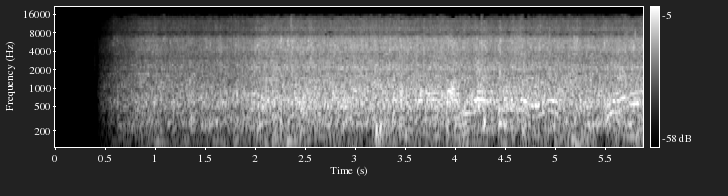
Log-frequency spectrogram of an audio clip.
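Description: Floodwater rushing down a narrow lane, a steady rush of water that comes in about half a second in and swells over the next second.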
